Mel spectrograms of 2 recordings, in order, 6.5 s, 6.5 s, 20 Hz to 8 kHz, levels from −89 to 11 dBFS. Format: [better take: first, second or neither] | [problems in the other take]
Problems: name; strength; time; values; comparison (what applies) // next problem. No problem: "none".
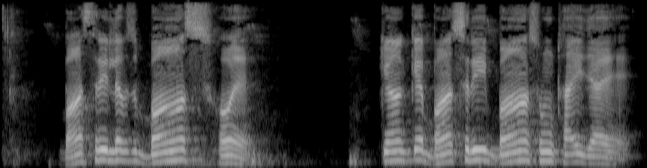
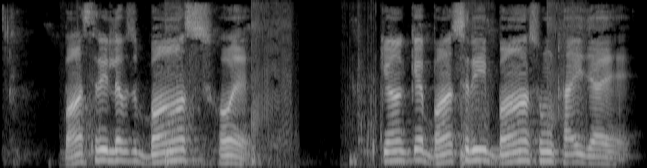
first | background sound (Skateboard + Fart); 18 dB below the speech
